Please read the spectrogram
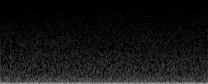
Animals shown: forest ambience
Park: Marsh-Billings-Rockefeller National Historical Park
